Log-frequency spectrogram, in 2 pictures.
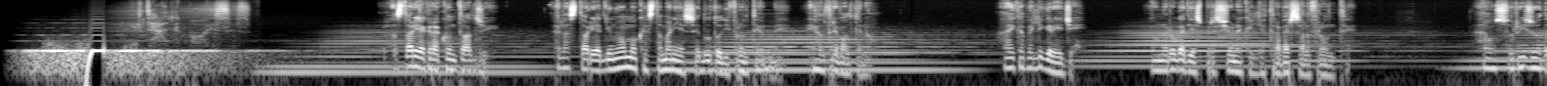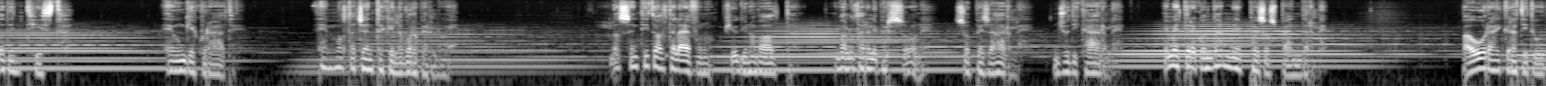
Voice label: ITALIAN VOICES, male voices; Naked Reel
